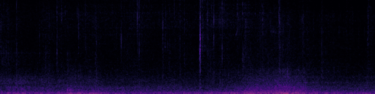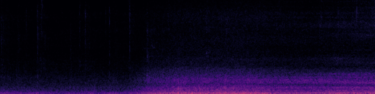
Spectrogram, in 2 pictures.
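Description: Outdoor city street background with traffic noise: a low, even hum of passing vehicles that swells briefly about four seconds in and grows louder from about seven seconds in.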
